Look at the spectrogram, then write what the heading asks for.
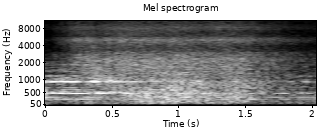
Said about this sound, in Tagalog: Umihip ang napakalakas na hangin na siyang nagdulot ng lakas ng alon.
